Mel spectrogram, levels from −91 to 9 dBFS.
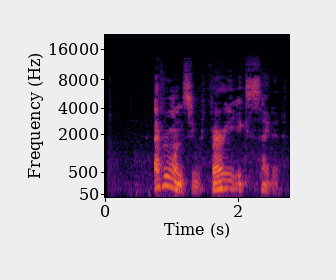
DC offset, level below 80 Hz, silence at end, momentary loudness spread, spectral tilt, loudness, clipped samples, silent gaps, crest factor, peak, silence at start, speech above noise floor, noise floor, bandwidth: under 0.1%; -64 dBFS; 0.2 s; 9 LU; -5 dB/octave; -28 LUFS; under 0.1%; none; 18 dB; -10 dBFS; 0.75 s; 33 dB; -61 dBFS; 13.5 kHz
